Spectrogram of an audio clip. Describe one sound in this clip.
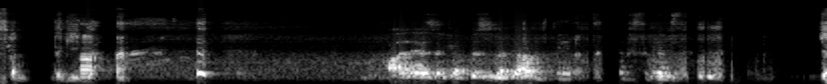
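A young man talks with animation, heard through a phone speaker.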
